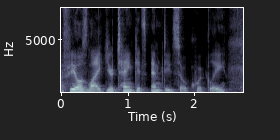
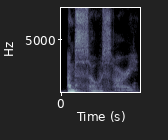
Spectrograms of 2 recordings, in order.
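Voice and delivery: near-whispered, slow sympathy; hushed, tender consoling; acted condolence; 3 semitones higher, 7 dB quieter, slower than usual. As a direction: softly offer comfort, almost whispering. Models consoling a grieving person.

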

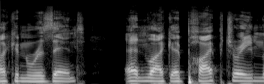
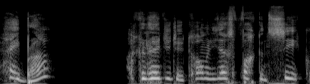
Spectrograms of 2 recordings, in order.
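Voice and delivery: high, soft mock bro voice; lightly mocking a gym bro; imitating a bro; 10 semitones higher, 6 dB quieter than usual. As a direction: put on a high, breathy-sounding bro impression. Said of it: "just came up and was like".

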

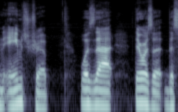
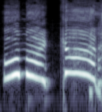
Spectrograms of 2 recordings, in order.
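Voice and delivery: much higher, louder panicked oh my god; panicked cry; 9 dB louder, slower than usual. Retold or imitated. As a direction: cry it out in alarm. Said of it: "they're like".

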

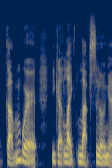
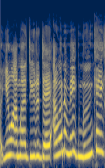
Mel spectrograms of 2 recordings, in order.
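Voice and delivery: mock cheerful plan; 9 semitones higher, 7 dB louder, faster than usual. Mocking a wartime family's priorities.

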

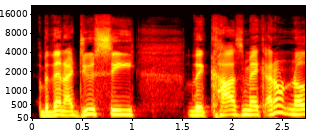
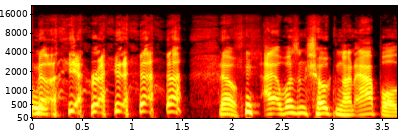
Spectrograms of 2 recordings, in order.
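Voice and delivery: laughing; 6 semitones higher than usual. Real, not acted. Laughing off a coughing fit.

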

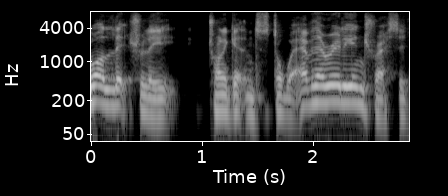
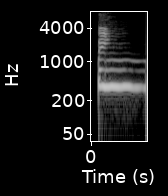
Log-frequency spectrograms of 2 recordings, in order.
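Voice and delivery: high-pitched "bing" sound effect; sudden high ringing bing; imitated ping; 4 dB louder than usual. Father imitates daughter's instant head turn, high ping.

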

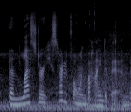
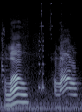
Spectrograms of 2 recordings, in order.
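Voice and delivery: higher, louder call into the radio; 7 semitones higher, 5 dB louder than usual. Acted. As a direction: call out for an answer. Calling out over the radio.

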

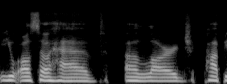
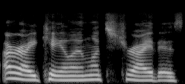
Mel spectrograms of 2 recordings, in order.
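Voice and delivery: ordinary talk

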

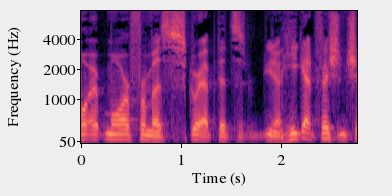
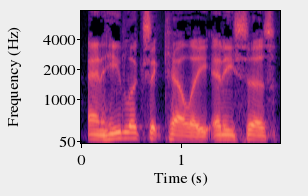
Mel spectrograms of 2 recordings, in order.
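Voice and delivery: ordinary delivery

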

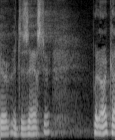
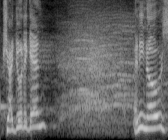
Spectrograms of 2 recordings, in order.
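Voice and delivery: calling out to crowd; 9 semitones higher than usual. Real, not acted. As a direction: shout the question up to the crowd. Asking rally crowd about repeating poem.

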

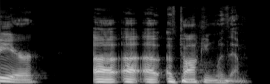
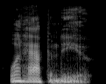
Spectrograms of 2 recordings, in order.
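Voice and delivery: gentle question; 6 dB quieter than usual. Shown as a demonstration.

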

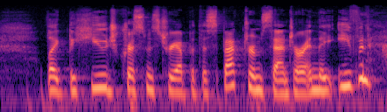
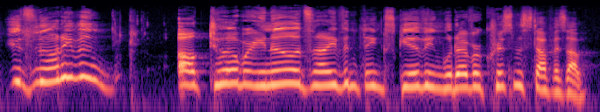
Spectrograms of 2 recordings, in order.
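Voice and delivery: high, loud whiny mock complaint; mocking complainers; 5 semitones higher, 4 dB louder than usual. Imitating people who gripe about early Christmas, whiny. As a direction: mimic the naysayers, exasperated. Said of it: "everyone craps all over".

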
